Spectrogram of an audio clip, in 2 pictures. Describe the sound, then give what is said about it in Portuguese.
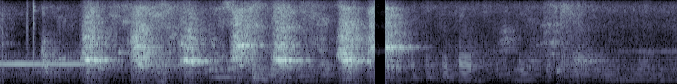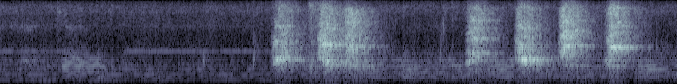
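A dog barks in quick, repeated bursts, fairly loud, then falls quiet for several seconds before another run of sharp barks starts up. “Boca, cachorro.”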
